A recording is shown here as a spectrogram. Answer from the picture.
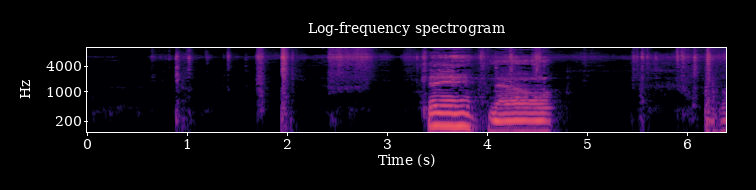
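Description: A few faint clicks and a short rustle from a hand handling the PVC sump pump discharge pipe and its rubber coupling, then a man makes two short wordless vocal sounds, like a hum, past the middle.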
